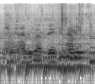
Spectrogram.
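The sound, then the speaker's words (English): Water runs from a tap as hands are washed with soap, a steady splashing hiss that carries on beneath a person talking throughout. “The single most useful thing that we can all do is to wash our hands. Soap, come on.”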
